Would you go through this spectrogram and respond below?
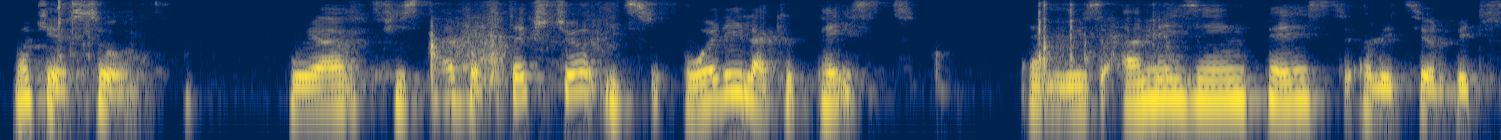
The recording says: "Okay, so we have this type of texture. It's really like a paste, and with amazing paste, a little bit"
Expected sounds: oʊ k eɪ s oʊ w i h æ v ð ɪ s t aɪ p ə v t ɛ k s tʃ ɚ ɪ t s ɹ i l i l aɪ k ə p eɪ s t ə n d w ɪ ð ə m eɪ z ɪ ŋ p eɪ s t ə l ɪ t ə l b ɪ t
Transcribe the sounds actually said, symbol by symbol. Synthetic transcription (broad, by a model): oʊ k eɪ s oʊ w i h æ v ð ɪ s t aɪ p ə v t ɛ k s tʃ ɚ ɪ t s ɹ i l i l aɪ k ə p eɪ s t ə n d w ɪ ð ə m eɪ z ɪ ŋ p eɪ s t ə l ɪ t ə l b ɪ t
